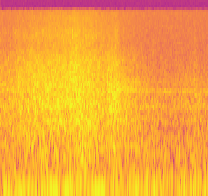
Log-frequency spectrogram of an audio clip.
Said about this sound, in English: Close your eyes. Allow them to close gently and listen to the relaxing waves in the background.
